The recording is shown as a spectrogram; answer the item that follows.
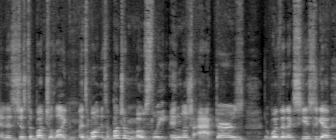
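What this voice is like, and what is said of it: Usual voice. Nothing is said of it.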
